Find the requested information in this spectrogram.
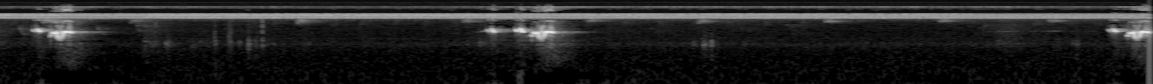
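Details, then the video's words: Young cucak ranting bulbul calling during trapping, with three short phrases of two or three bright whistled notes each, one roughly every four seconds, separated by silence apart from a constant high hiss. "memikat burung cucak ranting muda mantap"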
